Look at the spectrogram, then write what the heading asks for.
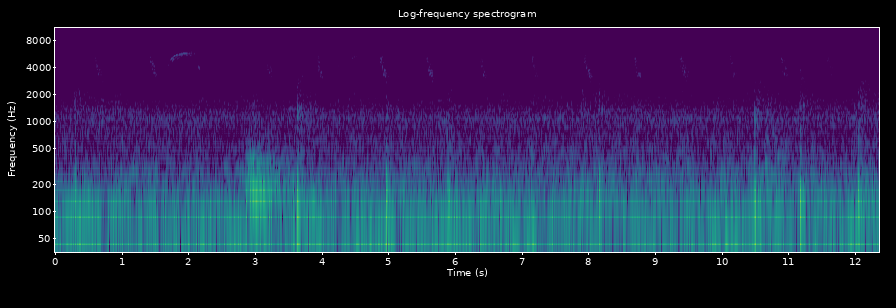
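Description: Small birds chirping over and over, short high chirps about twice a second, over a steady low outdoor rumble. A few sharp clicks stand out here and there.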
